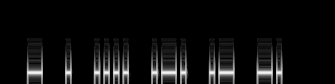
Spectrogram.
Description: Morse code, heard as a keyed tone, about 25 wpm, spaced as for 20 wpm, 550 Hz. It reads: TEHRAN
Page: News Headlines in Morse Code at 20 WPM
